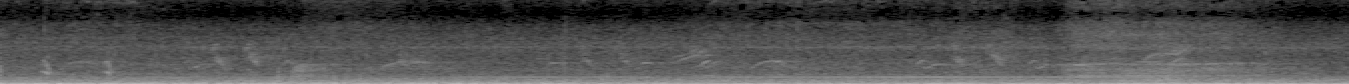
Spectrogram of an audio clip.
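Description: Birds chirping in woodland, short scattered calls over a steady low rumble, with a thin steady high tone in the middle of the stretch.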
